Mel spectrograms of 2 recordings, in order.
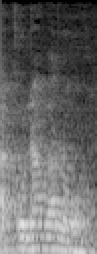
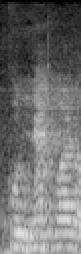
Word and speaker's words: คุณวโร: อาจารย์ จล คุณวโร เมื่อ ได้ กล่า อ่าน ว่า คุณวโร คุณวโร คุณวโร เมื่อ ได้ กราบ และ สนทนา กัน แล้ว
